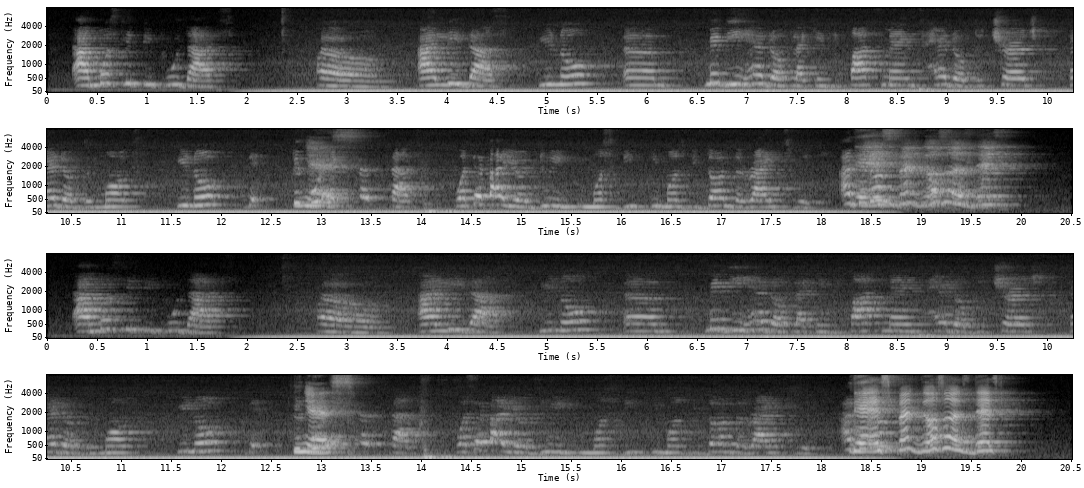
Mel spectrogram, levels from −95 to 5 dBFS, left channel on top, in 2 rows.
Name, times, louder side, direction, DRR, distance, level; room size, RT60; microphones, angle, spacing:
voice 1, 0.3-1.7 2.7-3.4 3.7-4.5 4.9-5.5 5.8-6.2 6.6-9.9 10.2-11.1 11.6-14.0 14.3-17.9 18.2-18.8 19.1-19.5, left 4 dB, 85° left, 7 dB, 0.4 m, -33 dB
Mechanical fan, 1.9-18.7, equal, 55° left, 1.1 m, -31 dB
voice 2, 12.7-13.1 18.3-19.9, right 7 dB, 70° right, 8 dB, 0.3 m, -25 dB
3.4 x 2.8 x 3.0 m, 0.75 s
head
